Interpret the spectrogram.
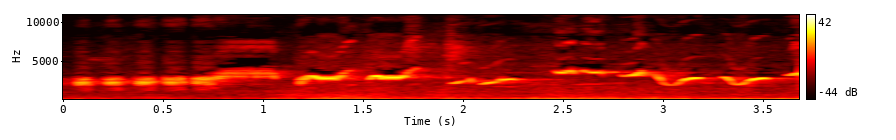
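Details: Chinese hwamei singing: a quick run of repeated short whistles, then looping, slurred whistled notes that dip and rise, loud and clear.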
